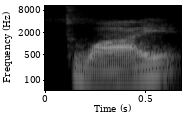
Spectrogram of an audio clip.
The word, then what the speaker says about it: swai: protein and it's the cheapest don't get it sway is all farm grown in Vietnam terrible conditions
